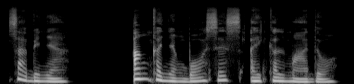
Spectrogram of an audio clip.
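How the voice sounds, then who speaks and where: A woman with a Filipino accent reads a dramatic story from a script. Her voice sits low for a woman, and the recording is dry and close, with no room sound. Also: lively intonation, slow pace, dry recording. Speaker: narrator.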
